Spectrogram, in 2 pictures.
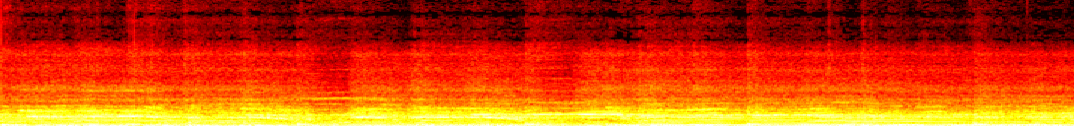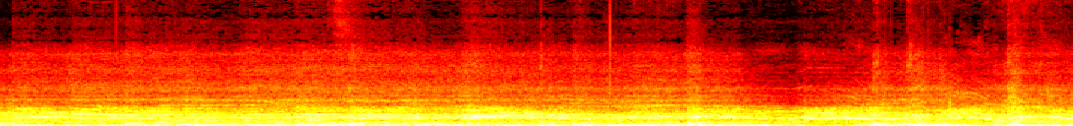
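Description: Live rock band playing loud in an arena, with singing over drums and distorted guitars and the crowd yelling, recorded from the stands. The music drops out briefly about twelve seconds in, then starts again.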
